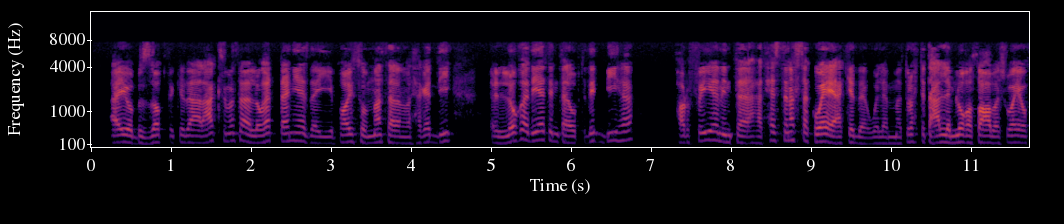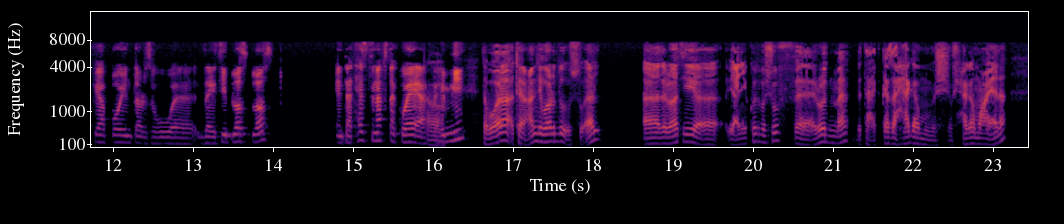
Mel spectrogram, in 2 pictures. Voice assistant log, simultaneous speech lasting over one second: none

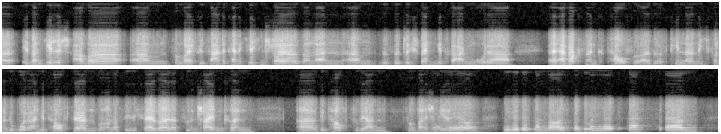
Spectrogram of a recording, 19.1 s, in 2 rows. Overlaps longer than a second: none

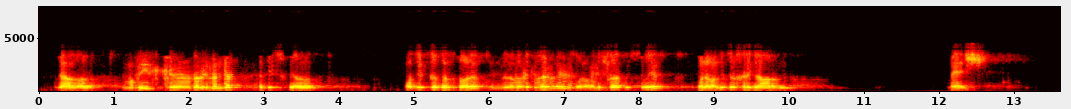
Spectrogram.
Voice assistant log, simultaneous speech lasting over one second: present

